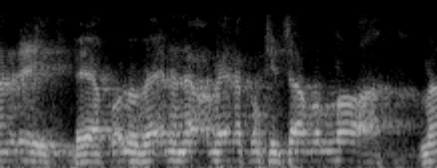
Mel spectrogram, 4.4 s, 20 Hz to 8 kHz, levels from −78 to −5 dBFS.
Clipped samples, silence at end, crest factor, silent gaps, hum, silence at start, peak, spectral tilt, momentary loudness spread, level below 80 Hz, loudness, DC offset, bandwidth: under 0.1%; 0 s; 16 dB; none; none; 0 s; -14 dBFS; -4.5 dB/octave; 5 LU; -54 dBFS; -30 LUFS; under 0.1%; 6.8 kHz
